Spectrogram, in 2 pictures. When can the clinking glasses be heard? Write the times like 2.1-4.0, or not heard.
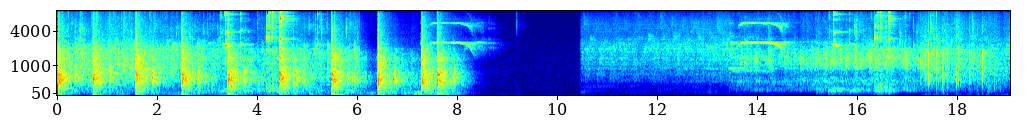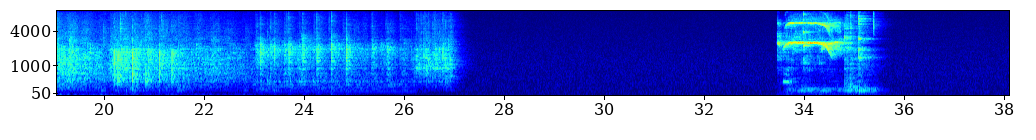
3.0-5.3, 15.2-16.8, 33.6-35.4.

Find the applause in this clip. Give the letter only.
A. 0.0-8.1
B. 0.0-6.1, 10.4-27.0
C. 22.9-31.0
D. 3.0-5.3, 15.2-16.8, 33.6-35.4
B.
